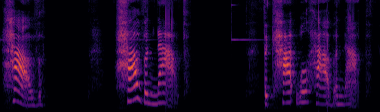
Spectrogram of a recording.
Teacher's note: the tongue is very low and forward · the a has a slightly more tense smile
